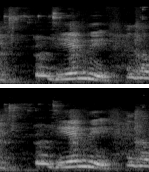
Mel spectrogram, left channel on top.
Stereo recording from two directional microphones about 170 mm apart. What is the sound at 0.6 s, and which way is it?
Speech, 60° left (ahead or behind).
